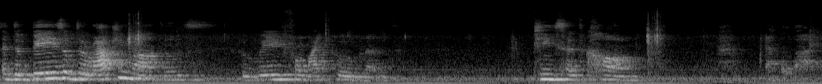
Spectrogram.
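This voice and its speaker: A woman with a Hungarian accent, whose first language is Hungarian, reads a reflective essay at an unhurried, deliberate pace. Her voice sits fairly high and lingers on each phrase. It echoes heavily around the room, and the mic is set back from her. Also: a little mellow, far from the mic, slight background noise. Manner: slow, measured, heartfelt delivery.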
